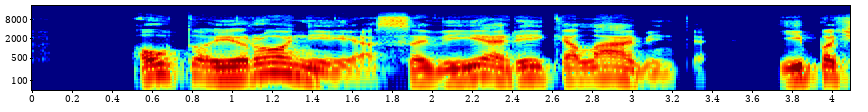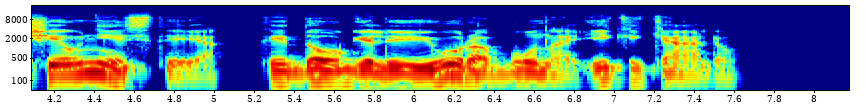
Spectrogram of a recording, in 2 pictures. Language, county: Lithuanian, Kaunas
